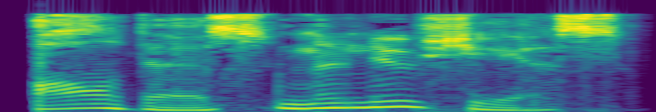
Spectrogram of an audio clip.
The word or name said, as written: aldus manutius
